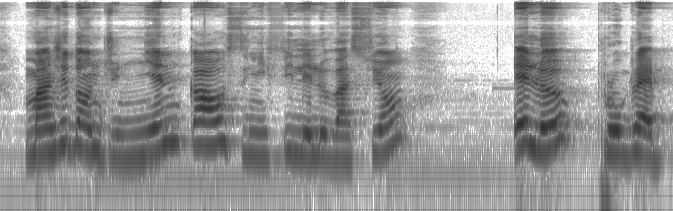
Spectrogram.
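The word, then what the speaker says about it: 年糕: Son nom est un jeu de mots en chinois nian qui signifie année, cao qui se prononce comme cao qui signifie haut ou élevé. Manger donc du nian cao signifie l'élévation et le progrès.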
